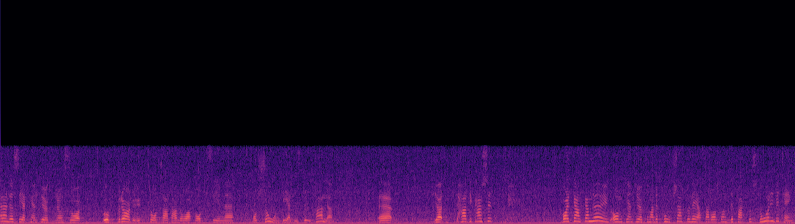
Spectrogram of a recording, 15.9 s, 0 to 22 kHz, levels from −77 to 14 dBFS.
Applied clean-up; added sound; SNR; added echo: none; Stream; 12 dB; none.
